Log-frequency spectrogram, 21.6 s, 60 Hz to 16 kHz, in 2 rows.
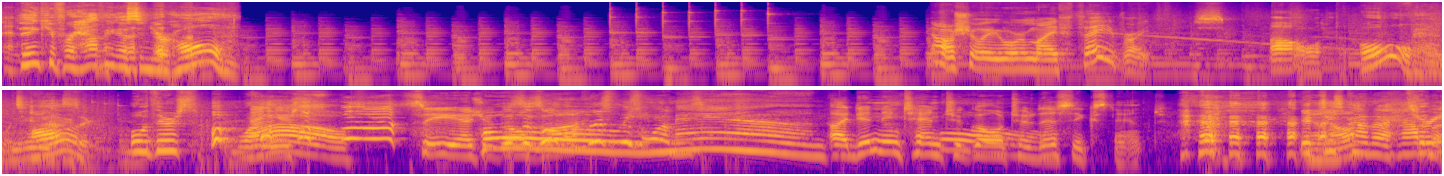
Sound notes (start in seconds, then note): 12.3 laughing; 15.0 mixed chatter; 19.6 laughter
